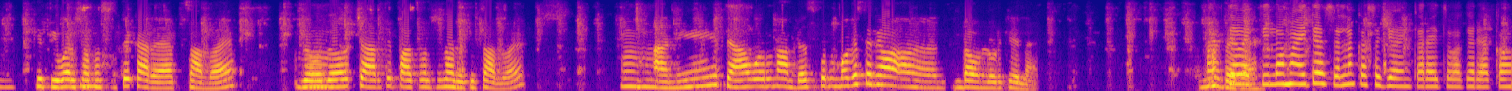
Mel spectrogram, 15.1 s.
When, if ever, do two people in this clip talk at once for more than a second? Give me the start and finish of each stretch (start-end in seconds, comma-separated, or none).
none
